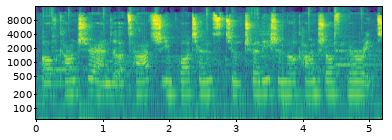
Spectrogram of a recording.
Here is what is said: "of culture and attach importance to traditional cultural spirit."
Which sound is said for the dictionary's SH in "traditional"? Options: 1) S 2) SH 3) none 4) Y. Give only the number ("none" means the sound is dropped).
2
